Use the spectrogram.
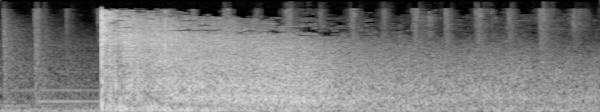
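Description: An Abrams tank fires on an armored personnel carrier, a single sudden heavy blast followed by a long rumbling decay that fades over a couple of seconds, loud and fairly close.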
